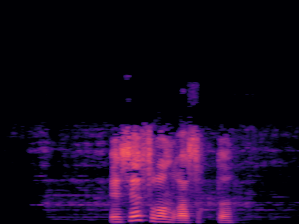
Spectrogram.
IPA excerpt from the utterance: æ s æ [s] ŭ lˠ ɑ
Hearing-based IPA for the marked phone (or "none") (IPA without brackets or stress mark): s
